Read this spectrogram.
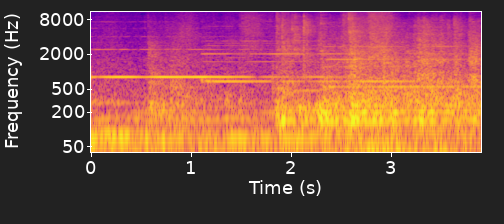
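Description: Elevator doors slide open with a low rumble.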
